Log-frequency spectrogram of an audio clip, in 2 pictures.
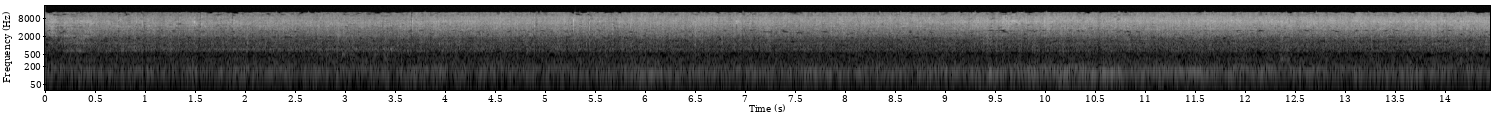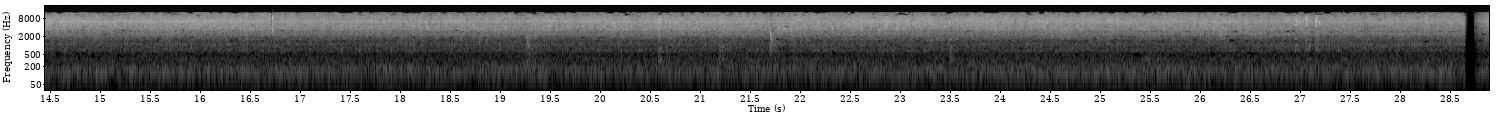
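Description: Pork chops sizzling as they fry in hot cooking oil in a wok: a steady, even hiss, broken by a brief dropout near the end.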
